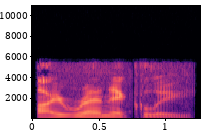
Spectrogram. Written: irenically

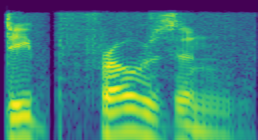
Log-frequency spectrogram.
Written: deep-frozen

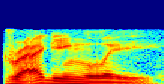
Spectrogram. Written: draggingly

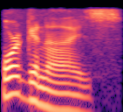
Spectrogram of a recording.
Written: organize

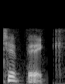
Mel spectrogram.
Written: typic

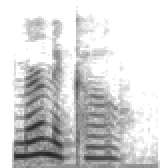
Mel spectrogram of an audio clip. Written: myrmeco

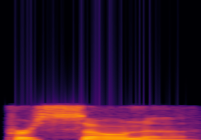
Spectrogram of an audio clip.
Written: persona

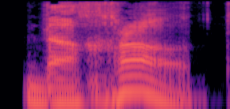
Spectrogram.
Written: de groot

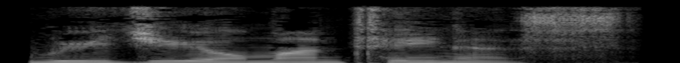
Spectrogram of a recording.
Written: regiomontanus

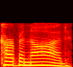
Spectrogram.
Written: carbonnade

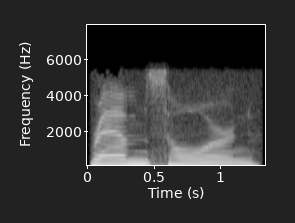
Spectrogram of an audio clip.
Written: ramshorn

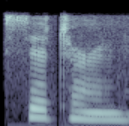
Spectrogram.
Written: cittern

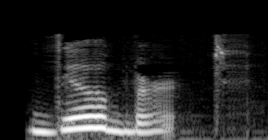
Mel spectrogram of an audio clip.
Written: dilbert

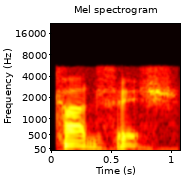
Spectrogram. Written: codfish

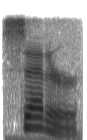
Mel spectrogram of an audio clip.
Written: setter

